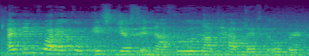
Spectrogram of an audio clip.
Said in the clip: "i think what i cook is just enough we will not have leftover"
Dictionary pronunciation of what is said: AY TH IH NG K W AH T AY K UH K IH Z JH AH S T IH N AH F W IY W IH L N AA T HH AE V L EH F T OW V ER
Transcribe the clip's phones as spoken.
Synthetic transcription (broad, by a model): AY T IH NG K W AH T AY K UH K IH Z JH AH S T IH N AH F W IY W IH L N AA T HH AE V L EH F T OW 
